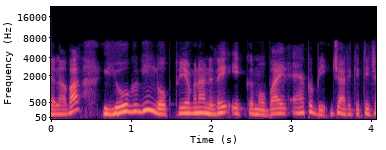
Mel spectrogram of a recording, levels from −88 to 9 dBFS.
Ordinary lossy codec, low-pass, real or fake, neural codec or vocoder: none; 7.2 kHz; fake; codec, 16 kHz, 1 kbps, X-Codec, HuBERT features, trained on balanced general audio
